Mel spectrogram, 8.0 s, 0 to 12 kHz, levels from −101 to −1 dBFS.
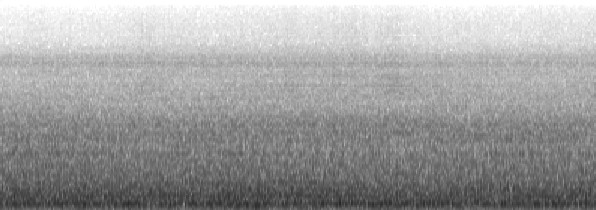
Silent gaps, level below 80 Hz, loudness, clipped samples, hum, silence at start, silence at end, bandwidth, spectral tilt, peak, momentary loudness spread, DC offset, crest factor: none; -38 dBFS; -26 LUFS; under 0.1%; none; 0 s; 0 s; 5.4 kHz; -10.5 dB/octave; -12 dBFS; 2 LU; under 0.1%; 14 dB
